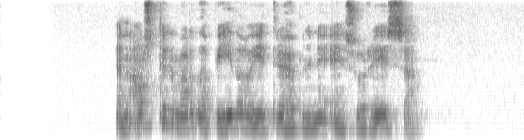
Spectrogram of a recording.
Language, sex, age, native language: Icelandic, female, 50-59, Icelandic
